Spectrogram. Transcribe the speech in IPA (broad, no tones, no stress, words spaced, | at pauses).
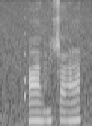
qʼãviçʕɐ̃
